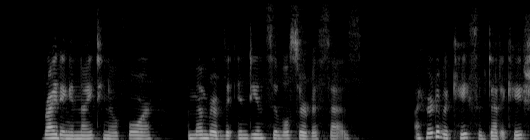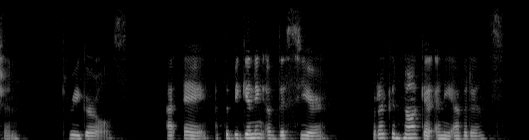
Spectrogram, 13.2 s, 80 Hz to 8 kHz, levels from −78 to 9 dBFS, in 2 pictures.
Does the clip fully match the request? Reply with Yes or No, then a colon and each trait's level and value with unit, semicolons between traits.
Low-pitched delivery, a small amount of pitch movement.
No: high, 190 Hz; narrow, 2.2 semitones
